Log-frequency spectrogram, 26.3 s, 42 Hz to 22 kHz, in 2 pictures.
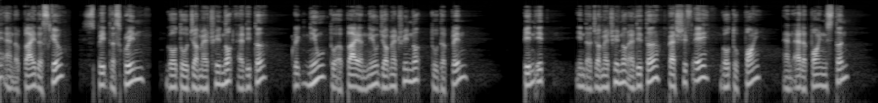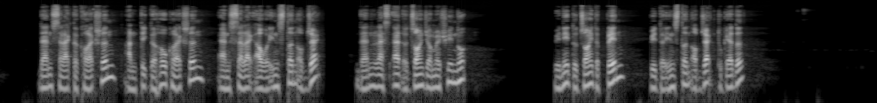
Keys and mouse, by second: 1.1-2.3 drag, 2.5-4.1 drag, 5.1 click, 8.9 middle click, 9.4 middle click, 10.2 shift+a, 14.4 click, 15.5 click, 17.0 click, 18.4 shift+a, 22.1-24.4 drag, 25.4-26.3 drag.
